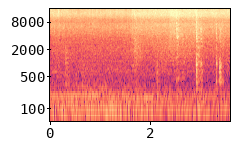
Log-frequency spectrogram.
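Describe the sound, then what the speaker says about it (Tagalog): Tomatoes, four of them with their seeds left in, sizzle and fry in a pan while being stirred, a steady close hiss broken by a few light scraping clicks of the utensil. "Kailangan lutuin mabuti yung kamatis guys."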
